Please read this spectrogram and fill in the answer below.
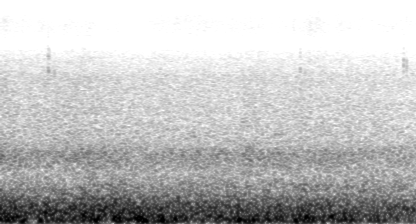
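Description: Wind on the microphone: a steady, uneven low rumble.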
